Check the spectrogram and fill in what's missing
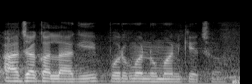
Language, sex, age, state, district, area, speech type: Nepali, male, 18-30, West Bengal, Jalpaiguri, rural, read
